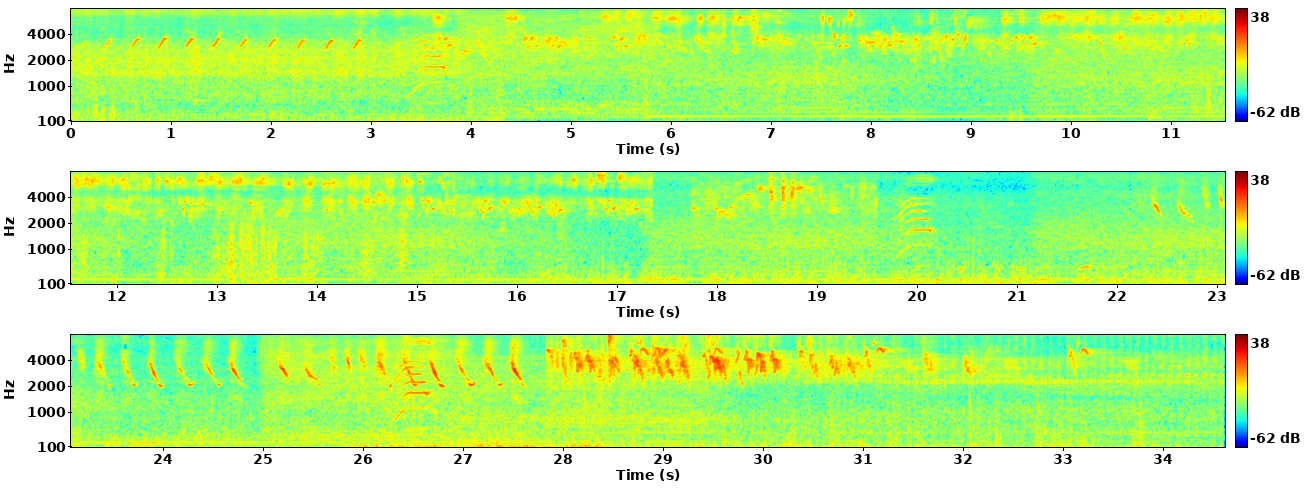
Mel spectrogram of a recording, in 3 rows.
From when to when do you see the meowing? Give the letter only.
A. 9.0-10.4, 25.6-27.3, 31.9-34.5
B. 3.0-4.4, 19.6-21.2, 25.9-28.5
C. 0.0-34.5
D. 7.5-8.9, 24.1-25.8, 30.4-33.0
B.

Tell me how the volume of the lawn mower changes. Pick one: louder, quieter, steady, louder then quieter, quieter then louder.
steady.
